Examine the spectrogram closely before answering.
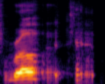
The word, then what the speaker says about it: Rohatyn: I learned how to say his name, Felix Rohatyn.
